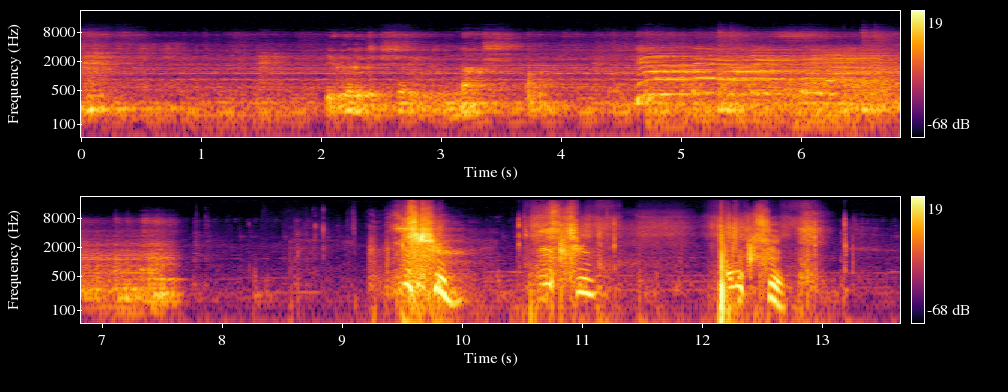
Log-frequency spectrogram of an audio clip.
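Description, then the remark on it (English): Someone talks for several seconds, then after a brief pause comes a run of three loud, sharp sneezes in quick succession. “James Harden's play that day would have me sneezing like that too.”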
